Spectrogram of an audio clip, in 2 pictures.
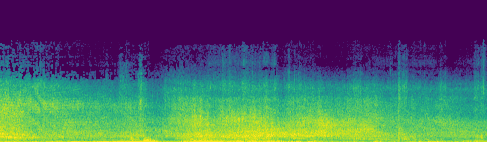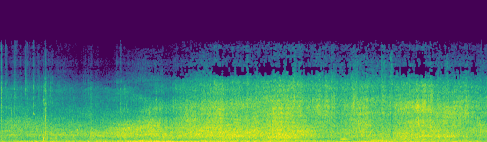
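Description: Wind blows outdoors and buffets the microphone.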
